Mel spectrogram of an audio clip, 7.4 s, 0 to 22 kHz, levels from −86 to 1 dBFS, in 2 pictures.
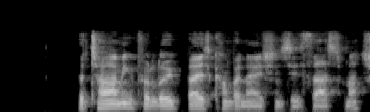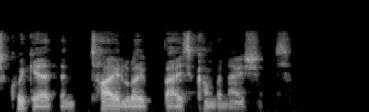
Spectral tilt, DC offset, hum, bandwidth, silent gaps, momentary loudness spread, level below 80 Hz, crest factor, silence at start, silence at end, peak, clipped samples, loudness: -3.5 dB/octave; under 0.1%; none; 8.2 kHz; 4.51-4.58 s, 5.26-5.32 s; 12 LU; -66 dBFS; 22 dB; 0.8 s; 0.8 s; -10 dBFS; under 0.1%; -29 LUFS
